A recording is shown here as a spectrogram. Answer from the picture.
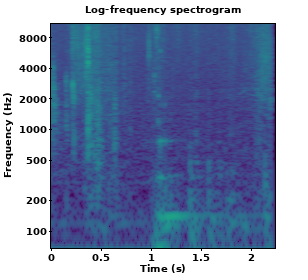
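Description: Sheets of paper rustling as they are handled and passed along a table, followed about a second in by a short, low, muffled rumble that is the loudest sound here.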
